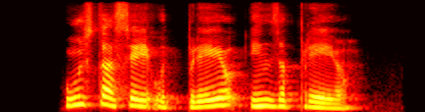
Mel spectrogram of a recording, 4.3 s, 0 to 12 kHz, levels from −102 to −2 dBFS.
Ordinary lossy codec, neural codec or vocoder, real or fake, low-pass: none; codec, 32 kHz, 1.9 kbps, SNAC; fake; 10.8 kHz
